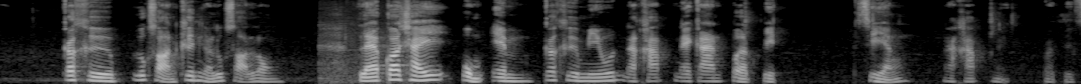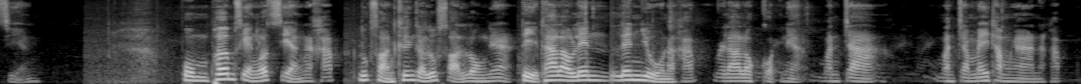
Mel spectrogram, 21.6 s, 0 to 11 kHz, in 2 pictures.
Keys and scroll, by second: 0.8 Up, 2.0 Down, 2.4 Down, 3.0 Down, 5.6 Up, 5.6 m, 7.6 m, 8.8 m, 10.0 m, 15.7 Up, 15.7 Down, 20.8 Up, 20.8 Down.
